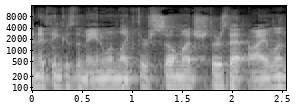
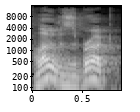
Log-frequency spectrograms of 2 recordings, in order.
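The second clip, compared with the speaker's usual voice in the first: play-acted polite, friendly phone voice, pitched up; 6 semitones higher than usual. Retelling how calls used to be answered: imitating a nice phone greeting. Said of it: "I used to answer it nicely".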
